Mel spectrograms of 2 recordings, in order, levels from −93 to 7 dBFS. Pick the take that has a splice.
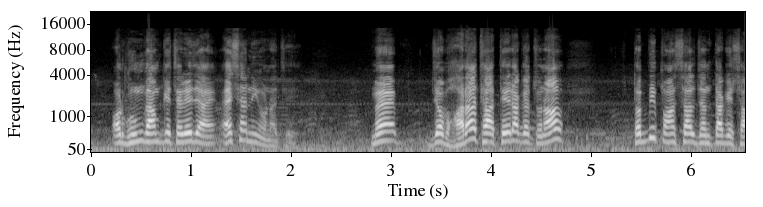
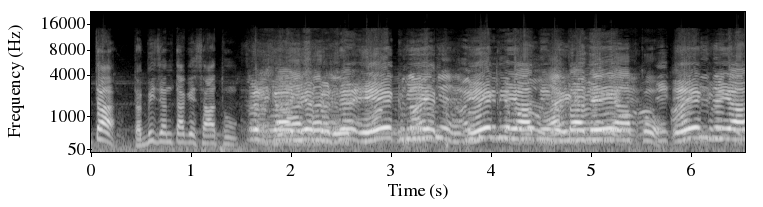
second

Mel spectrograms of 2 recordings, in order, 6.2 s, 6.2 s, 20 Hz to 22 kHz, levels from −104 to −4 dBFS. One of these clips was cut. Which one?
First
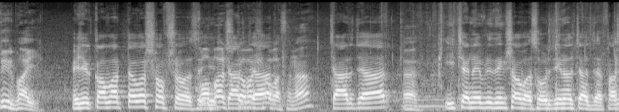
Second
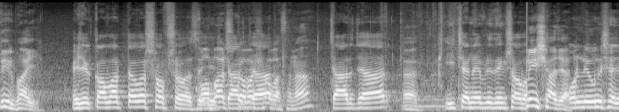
second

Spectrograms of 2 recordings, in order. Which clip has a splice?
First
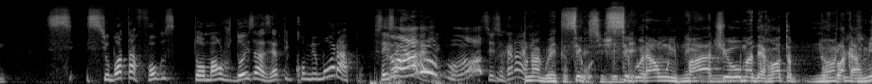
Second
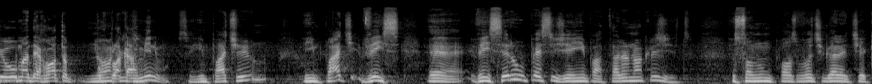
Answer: first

